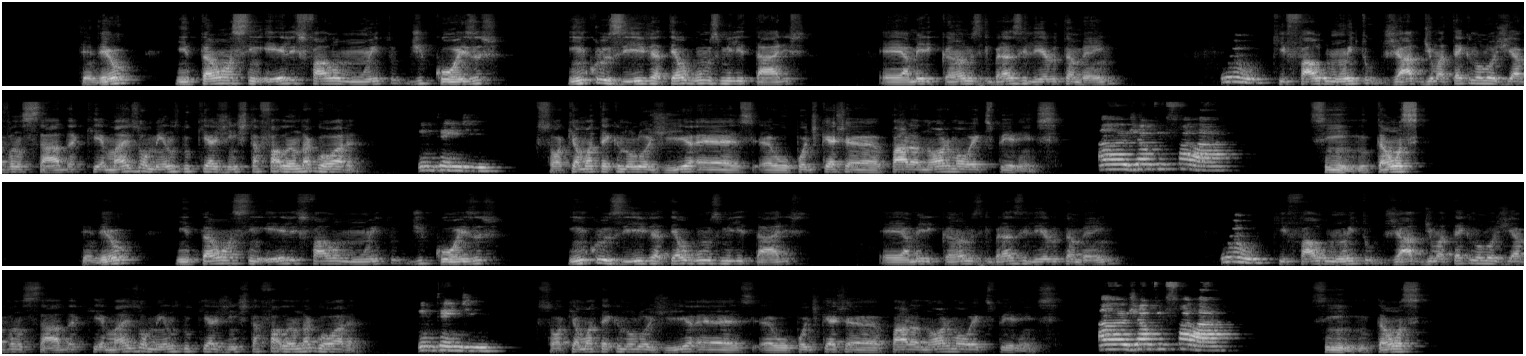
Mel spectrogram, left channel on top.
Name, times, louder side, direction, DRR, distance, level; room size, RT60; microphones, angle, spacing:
voice 1, 0.8-1.3 1.7-5.0 5.7-8.0 8.8-11.1 12.8-18.8 20.6-25.8 28.3-29.4, left 4 dB, 55° left, 0.9 m, -25 dB
voice 2, 12.2-12.6 19.4-20.2 26.2-27.5, right 2 dB, 30° right, 2.4 m, -22 dB
15.0 x 6.7 x 5.5 m
head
